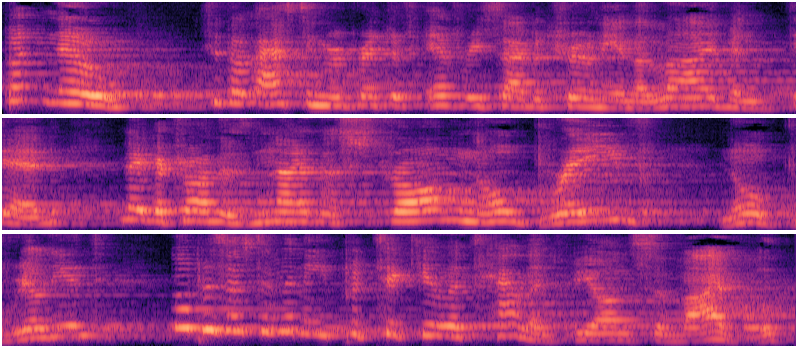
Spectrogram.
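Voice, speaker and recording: A woman's voice: on the high side, very animated, moderate pace. A woman voicing a vain, grandiose robot leader testifying in court in a theatrical, pompous, oratorical dramatic reading. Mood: scornful, impassioned. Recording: echoey hall reverb, distant, music behind.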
